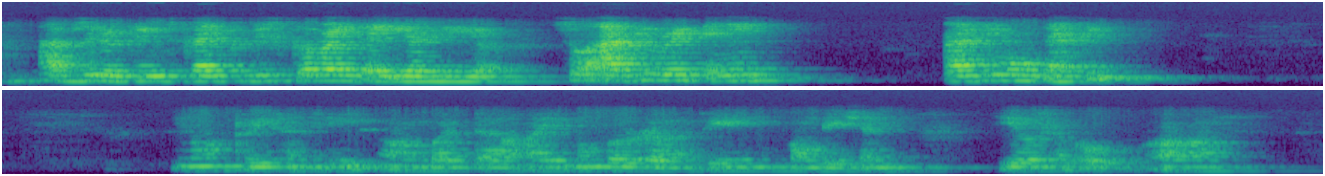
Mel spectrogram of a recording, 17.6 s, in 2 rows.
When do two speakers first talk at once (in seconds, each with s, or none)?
none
